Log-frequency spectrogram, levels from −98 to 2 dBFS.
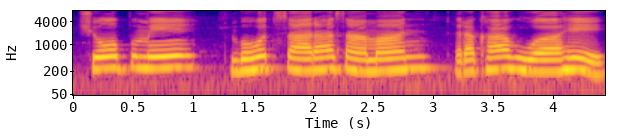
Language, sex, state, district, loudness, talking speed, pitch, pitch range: Hindi, female, Madhya Pradesh, Bhopal, -11 LUFS, 110 wpm, 230 Hz, 210-245 Hz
